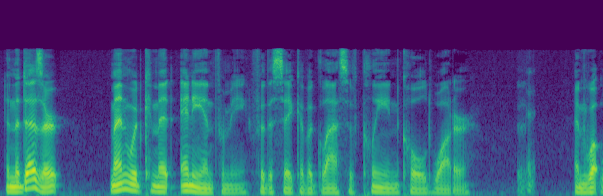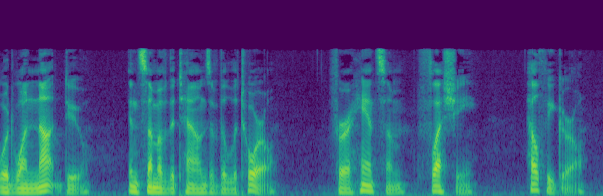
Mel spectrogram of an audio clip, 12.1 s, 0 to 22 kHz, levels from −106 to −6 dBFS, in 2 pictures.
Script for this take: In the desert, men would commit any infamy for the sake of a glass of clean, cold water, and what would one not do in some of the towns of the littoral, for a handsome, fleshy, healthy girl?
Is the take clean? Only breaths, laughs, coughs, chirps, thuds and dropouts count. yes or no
no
